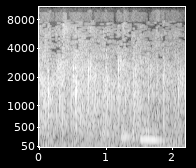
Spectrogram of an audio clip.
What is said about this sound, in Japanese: 拍手を持って歓迎したいと思います。ちょっとありがとうございます。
